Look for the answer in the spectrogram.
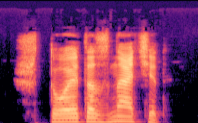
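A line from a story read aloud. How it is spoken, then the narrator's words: Through clenched teeth. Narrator (Russian): процедил маг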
